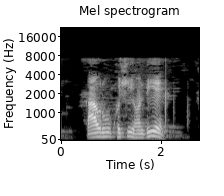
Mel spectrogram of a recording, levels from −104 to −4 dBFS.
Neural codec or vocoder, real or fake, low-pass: none; real; 7.2 kHz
